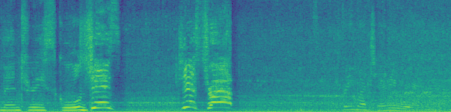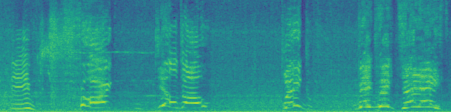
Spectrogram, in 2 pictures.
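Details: Acted film scene of Tourette syndrome (Gilles de la Tourette): outbursts of obscene words interrupting speech; coprolalia vocal tics.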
